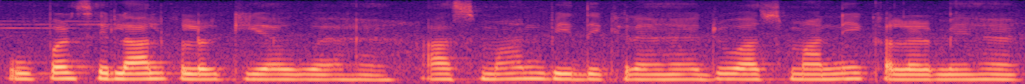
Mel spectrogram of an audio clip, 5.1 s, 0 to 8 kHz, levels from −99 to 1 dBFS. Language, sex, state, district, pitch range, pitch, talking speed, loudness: Hindi, female, Bihar, West Champaran, 180-195 Hz, 185 Hz, 200 wpm, -16 LUFS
